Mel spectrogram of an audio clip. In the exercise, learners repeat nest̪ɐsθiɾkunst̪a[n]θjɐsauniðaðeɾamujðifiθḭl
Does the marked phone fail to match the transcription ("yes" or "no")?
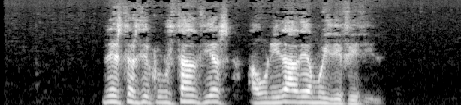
no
